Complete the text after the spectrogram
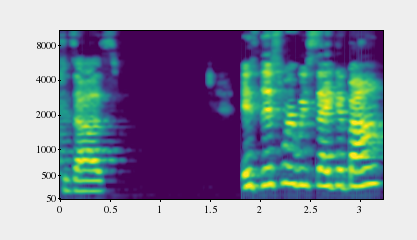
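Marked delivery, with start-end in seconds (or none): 1.8-3.2 put-on high young gosling voice, rising on "goodbye"; little one asking mother, pitched up; gosling's question. A narrator's reading. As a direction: ask it high and uncertain, lifting at the end. Gosling asks robot mother about parting.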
